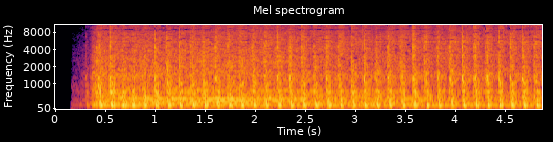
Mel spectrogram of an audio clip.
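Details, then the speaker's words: Yamaha Jupiter Z1 fuel-injected motorcycle idling: loud regular clatter, two to three knocks a second, from the clutch housing when loaded; in first gear the bike creeps forward by itself. Clutch housing knock suspected, not confirmed. "Ketika dikasih beban, maka di bagian bak kopling itu terdengar suara klotok-klotok."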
